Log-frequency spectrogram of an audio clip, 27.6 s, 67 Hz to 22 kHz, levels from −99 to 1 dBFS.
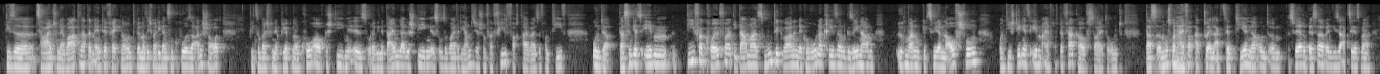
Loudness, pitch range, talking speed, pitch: -19 LUFS, 125-145 Hz, 205 wpm, 130 Hz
